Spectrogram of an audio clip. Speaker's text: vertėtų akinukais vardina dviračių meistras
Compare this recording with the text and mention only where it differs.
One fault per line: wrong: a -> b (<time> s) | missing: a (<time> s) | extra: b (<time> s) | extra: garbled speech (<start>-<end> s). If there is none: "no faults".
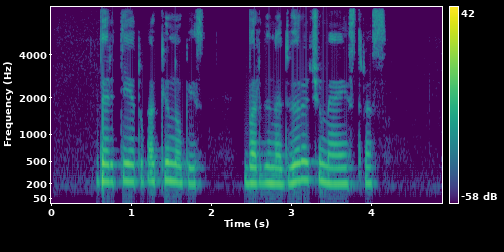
no faults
